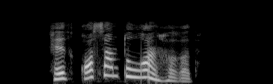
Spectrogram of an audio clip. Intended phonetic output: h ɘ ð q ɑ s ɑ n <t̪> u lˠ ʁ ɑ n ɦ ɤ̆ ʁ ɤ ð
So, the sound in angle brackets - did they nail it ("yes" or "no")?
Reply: yes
